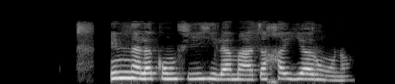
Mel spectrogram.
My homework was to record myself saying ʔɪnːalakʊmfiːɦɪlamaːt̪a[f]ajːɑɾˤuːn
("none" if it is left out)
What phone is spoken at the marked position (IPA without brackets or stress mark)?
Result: x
